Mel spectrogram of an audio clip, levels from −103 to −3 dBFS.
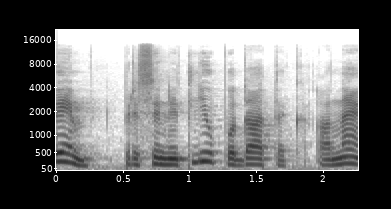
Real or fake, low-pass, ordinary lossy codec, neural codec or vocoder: fake; 14.4 kHz; none; vocoder, 44.1 kHz, 128 mel bands, Pupu-Vocoder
